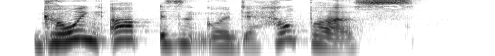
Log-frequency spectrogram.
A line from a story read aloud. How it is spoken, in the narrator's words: Joe snapped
